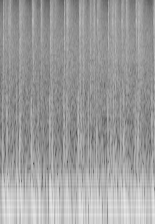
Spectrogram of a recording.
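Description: Ship guns firing in War Thunder during naval damage testing, a loud, continuous barrage of booming overlapping blasts with heavy low rumble and no gaps.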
